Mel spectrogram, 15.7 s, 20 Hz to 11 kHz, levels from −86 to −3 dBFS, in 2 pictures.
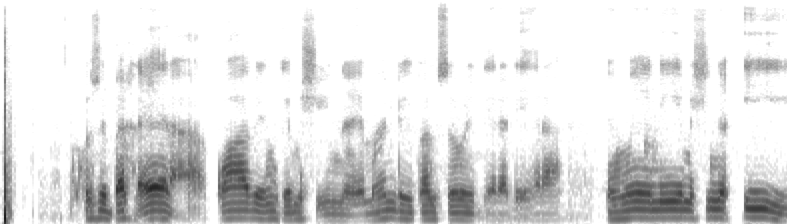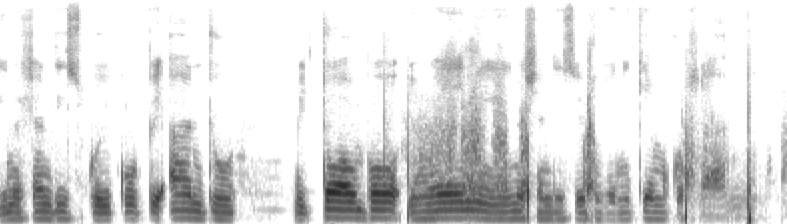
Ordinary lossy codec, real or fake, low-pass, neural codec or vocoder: Opus, 24 kbps; real; 9.9 kHz; none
